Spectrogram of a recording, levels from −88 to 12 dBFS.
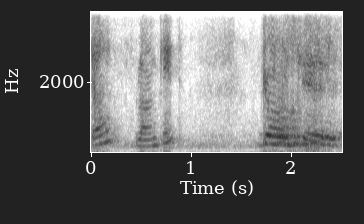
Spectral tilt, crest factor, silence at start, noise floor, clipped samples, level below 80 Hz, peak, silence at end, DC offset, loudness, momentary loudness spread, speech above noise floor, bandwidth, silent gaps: -9 dB/octave; 16 dB; 0 s; -46 dBFS; under 0.1%; -48 dBFS; -4 dBFS; 0 s; under 0.1%; -18 LUFS; 12 LU; 28 dB; 4 kHz; none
